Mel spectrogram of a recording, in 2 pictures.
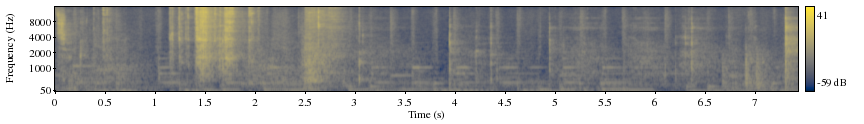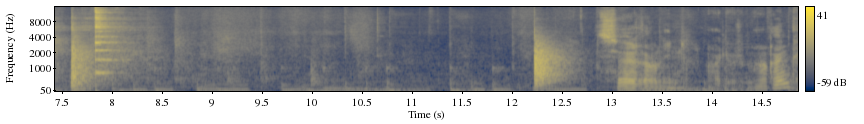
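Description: A metal spoon clinking against a glass mixing bowl a few times as a batter is stirred, over steady background music. A short stretch of speech comes in near the end.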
